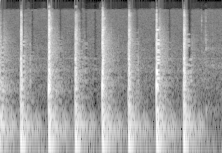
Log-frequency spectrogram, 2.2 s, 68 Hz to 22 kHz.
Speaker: so to make it simple for you guys i will make the following sound this is s1 s2 s1 s2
